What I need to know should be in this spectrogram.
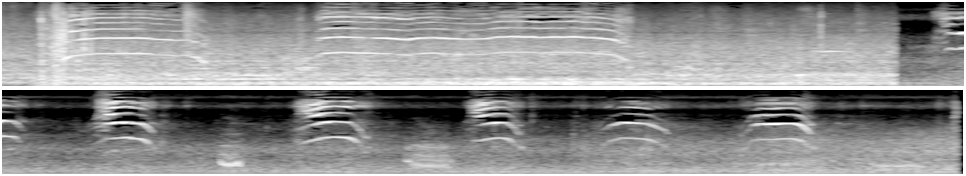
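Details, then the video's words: Kittens calling: first a few long, drawn-out wavering meows over room noise, then a run of short, high mews repeated roughly every second. "Kittens meow"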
